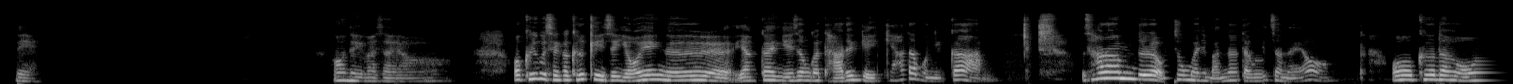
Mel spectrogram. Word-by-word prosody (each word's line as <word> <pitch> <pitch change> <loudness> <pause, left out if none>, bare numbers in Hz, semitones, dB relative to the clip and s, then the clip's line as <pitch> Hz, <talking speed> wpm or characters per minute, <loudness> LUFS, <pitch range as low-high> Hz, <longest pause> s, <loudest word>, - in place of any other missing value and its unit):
네. 150 -4 -11 2.9
어 185 0 -2
네 175 -2 -2
맞아요. 150 0 -12 0.6
어 220 - +2
그리고 250 +1 +2
제가 210 -2 +2
그렇게 235 +1 +1
이제 195 -2 +1
여행을 195 -2 +2
약간 175 +3 0
예전과 180 +1 -1
다르게 195 +5 -1
이렇게 150 +5 -7
하다 240 +6 -2
보니까 295 -8 -2 1.0
사람들 265 -1 +6
엄청 220 0 0
많이 185 -3 -2
만났다고 160 +2 -5
했잖아요. 180 -1 -7 0.6
어 210 +2 +2
그러다가 220 -2 +2
어 185 +1 -3
190 Hz, 225 characters per minute, -25 LUFS, 165-220 Hz, 2.9 s, 사람들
